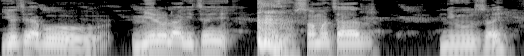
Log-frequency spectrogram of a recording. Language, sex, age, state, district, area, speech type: Nepali, male, 30-45, West Bengal, Jalpaiguri, urban, spontaneous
